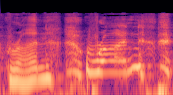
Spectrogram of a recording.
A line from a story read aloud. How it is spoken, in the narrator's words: Terry cried, her eyes wild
